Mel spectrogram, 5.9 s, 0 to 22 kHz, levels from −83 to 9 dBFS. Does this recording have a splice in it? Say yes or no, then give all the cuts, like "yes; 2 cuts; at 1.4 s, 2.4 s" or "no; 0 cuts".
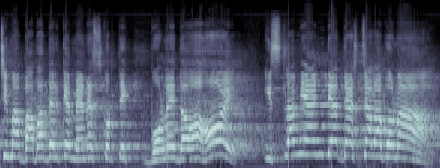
no; 0 cuts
